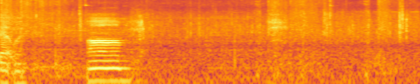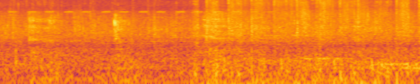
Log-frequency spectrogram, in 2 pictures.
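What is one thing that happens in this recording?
A man speaks quietly and casually into a nearby microphone.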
